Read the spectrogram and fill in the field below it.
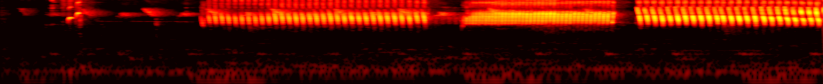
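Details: Belgian canary singing, recorded for training other canaries to sing: after a few soft chips, a long buzzy trill of fast pulses, then a steadier rolling tour and a final rapid rattling trill.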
